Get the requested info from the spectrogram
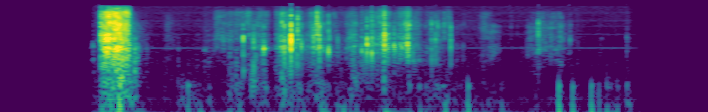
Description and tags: This sound is created with a record of a person ripping and crumpling a piece of paper. I have applied a noise reduction, compression and normalize effect on the sound to make it clearer and eliminate the noise on it.
Then, I cut the introduction/outroduction to make it useable.
Typologie de Schaeffer :
V’ - Impulsion variée : deux dynamiques de sons mais uniquement des impulsions (pas de son continu ou de répétition)
Morphologie de Schaeffer :
Masse : groupe de sons
Timbre harmonique : Froid
Grain : Le grain de cet enregistrement est plutôt lisse, le son n’est pas rugueux
Allure : Pas de vibrato
Dynamique : l’attaque est très nette et violente/sèche
Profil mélodique : Le son est saccadé, il n’y a donc pas vraiment de variations mais plutôt des coupures.
Profil de masse : /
